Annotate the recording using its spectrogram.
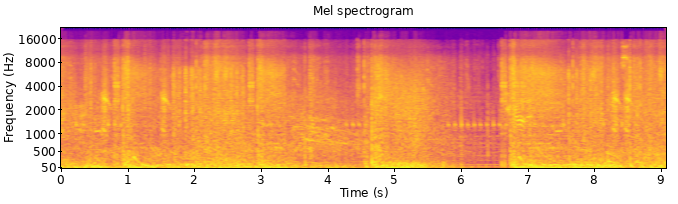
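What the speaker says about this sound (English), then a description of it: "No, they're still exploding. Rapidly and violently." Rapid, violent explosions and gunfire-like bursts in the Command & Conquer strategy game keep up a loud, dense, continuous barrage, with a brief dip before it resumes at full strength, and voices talk over it.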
